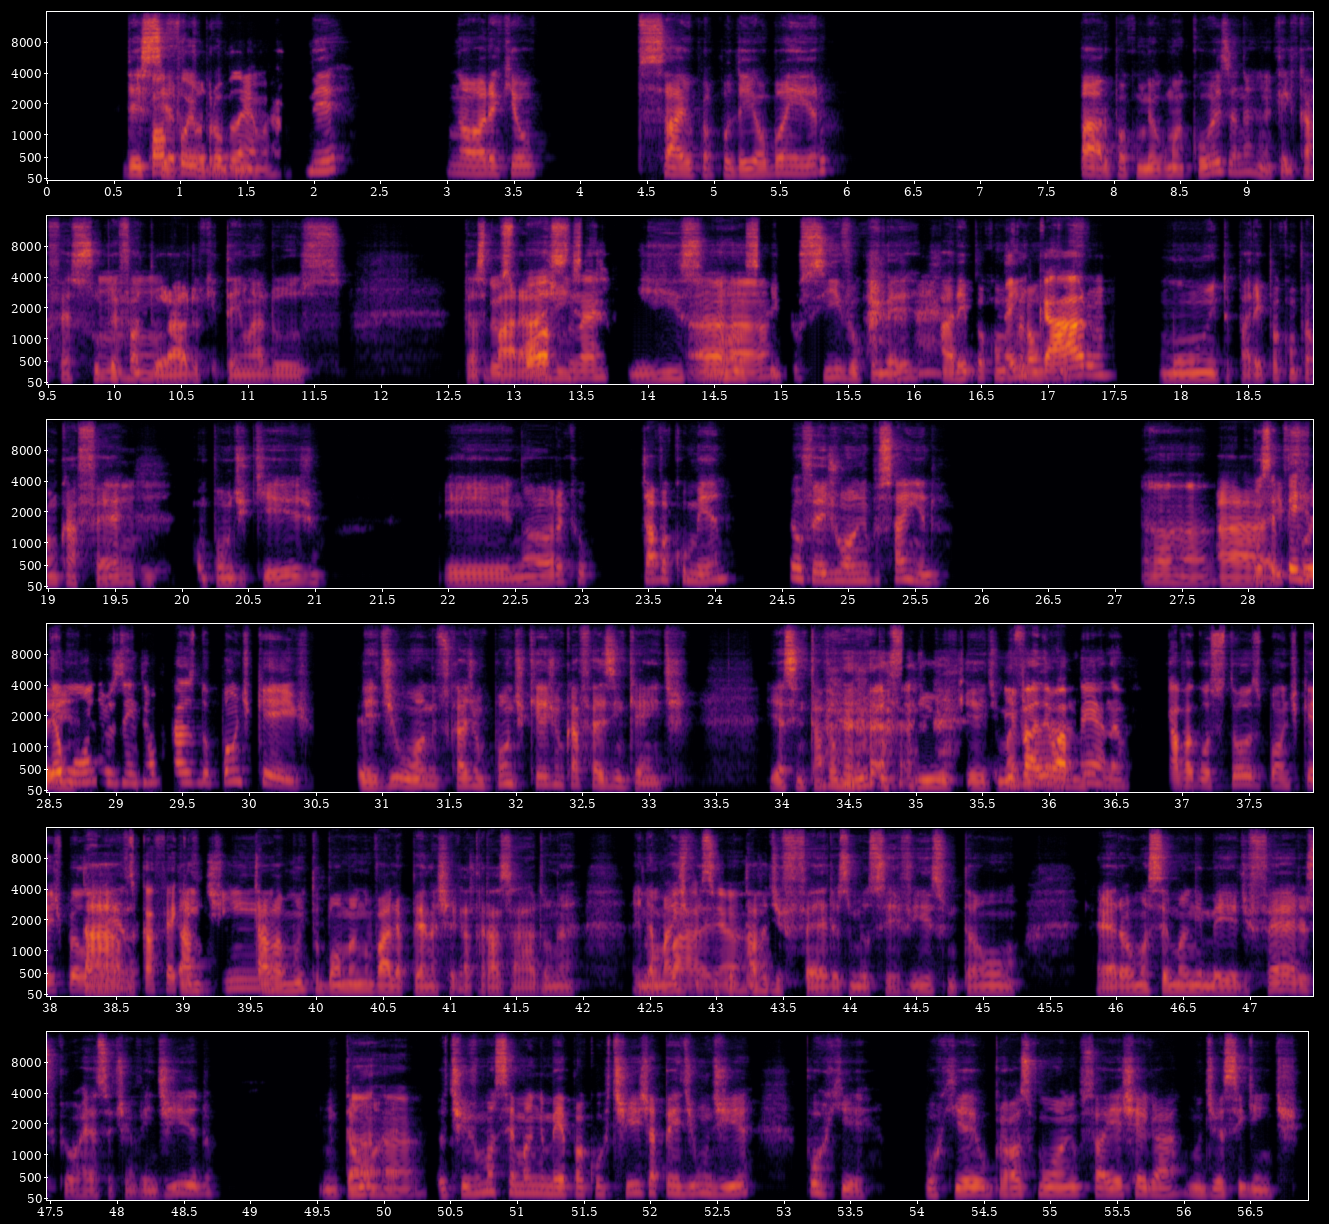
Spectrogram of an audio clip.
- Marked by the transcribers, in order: tapping; chuckle; laugh
- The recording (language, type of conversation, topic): Portuguese, podcast, Você já viajou sozinho? Como foi?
